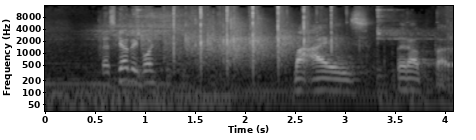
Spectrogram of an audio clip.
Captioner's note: applause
